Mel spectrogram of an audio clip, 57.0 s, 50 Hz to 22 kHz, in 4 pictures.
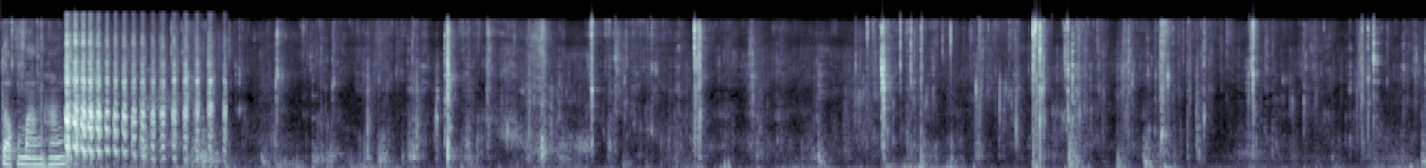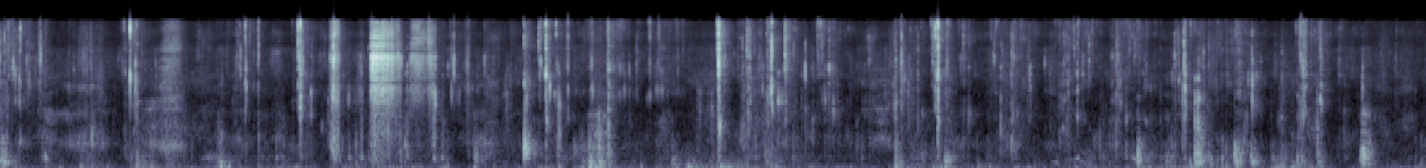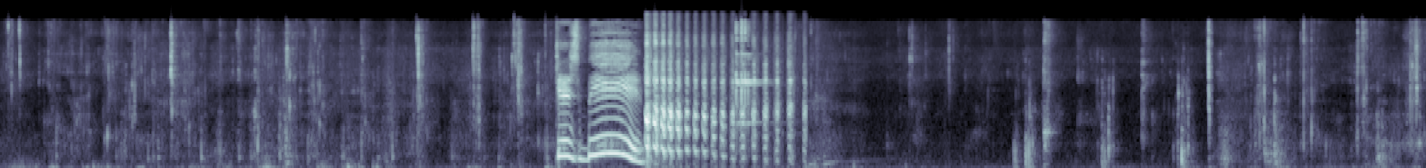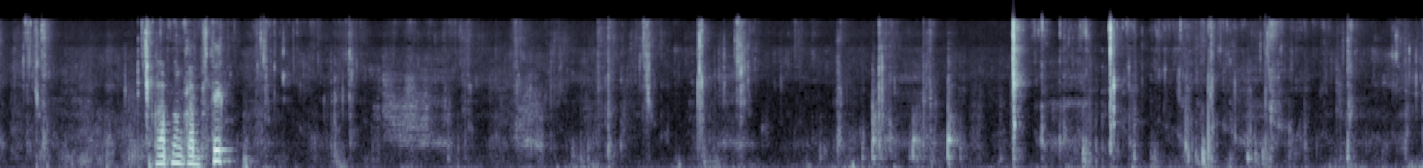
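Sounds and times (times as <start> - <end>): chewing and crunching: 1.8 - 34.1, 36.6 - 57.0
wet mouth clicks and smacks: 16.7 - 20.0, 52.9 - 53.2.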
